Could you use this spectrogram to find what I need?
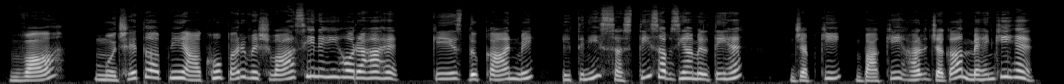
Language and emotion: Hindi, surprised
